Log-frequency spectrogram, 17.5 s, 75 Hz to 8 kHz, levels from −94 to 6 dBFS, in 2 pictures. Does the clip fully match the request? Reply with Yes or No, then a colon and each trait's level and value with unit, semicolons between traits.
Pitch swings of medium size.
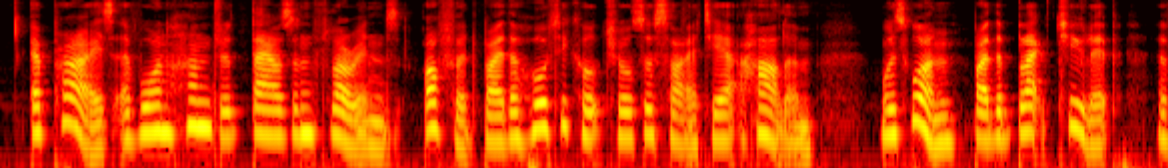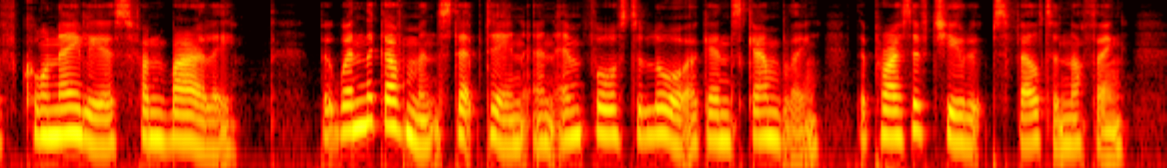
Yes: average, 3.9 semitones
